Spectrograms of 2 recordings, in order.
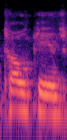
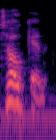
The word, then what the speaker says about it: Tolkien: with the whole world, explain to us about Tolkien. How do you say Tolkien? Tolkien, is it just Tolkien, right? How do you pronounce it?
